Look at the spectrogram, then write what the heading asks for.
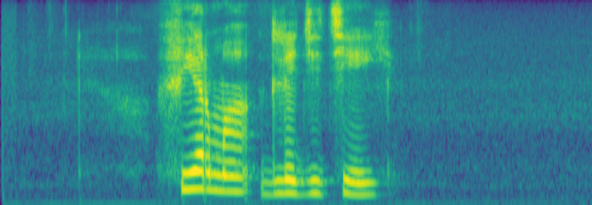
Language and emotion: Russian, neutral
